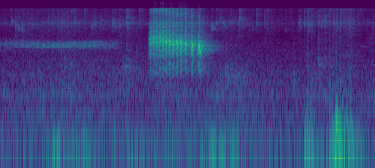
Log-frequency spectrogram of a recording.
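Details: Female common iora calling a male while breeding: a faint thin steady whistle leading into a loud harsh buzzing rattle of about half a second, then low knocks.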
